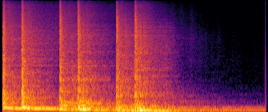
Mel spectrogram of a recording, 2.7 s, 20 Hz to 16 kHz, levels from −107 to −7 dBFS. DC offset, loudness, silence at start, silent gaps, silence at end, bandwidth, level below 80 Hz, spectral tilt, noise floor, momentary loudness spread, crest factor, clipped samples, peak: under 0.1%; -21 LUFS; 0.05 s; none; 0 s; 15.5 kHz; -32 dBFS; -6.5 dB/octave; -41 dBFS; 21 LU; 18 dB; under 0.1%; -4 dBFS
